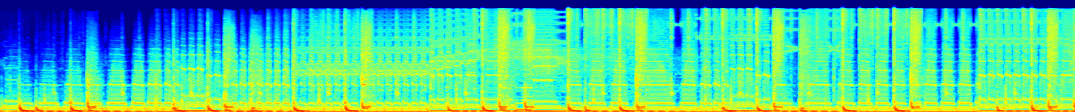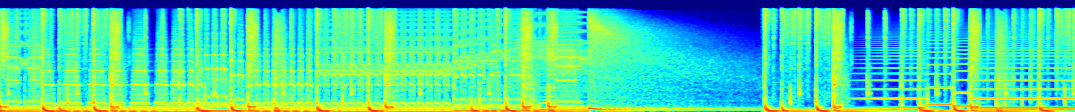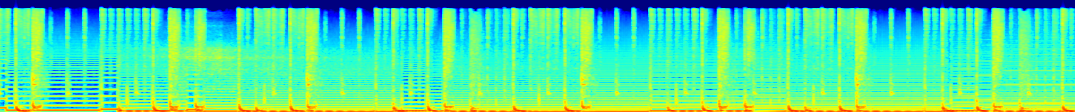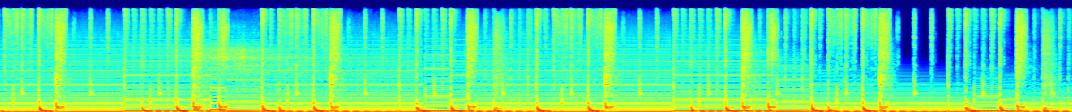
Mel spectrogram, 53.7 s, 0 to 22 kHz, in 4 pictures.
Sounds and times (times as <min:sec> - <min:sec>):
Dubstep: 0:00.0 - 0:53.7.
